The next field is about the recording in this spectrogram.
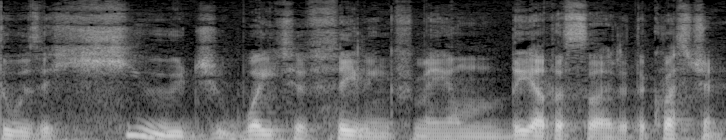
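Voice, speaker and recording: A somewhat breathy, dark, mellow tone at a moderate pace. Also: man. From southeast England. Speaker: writer. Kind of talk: public talk.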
